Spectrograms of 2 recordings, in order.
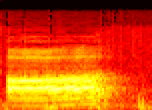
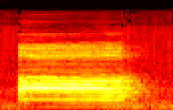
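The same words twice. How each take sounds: First: The pitch starts lower and rises up. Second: The pitch stays high and level throughout. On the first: "start your pitch a bit lower and then raise it up" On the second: "It is a high and level pitch"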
